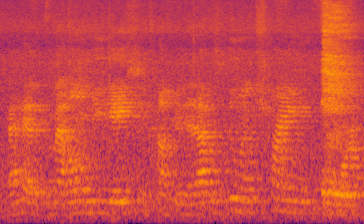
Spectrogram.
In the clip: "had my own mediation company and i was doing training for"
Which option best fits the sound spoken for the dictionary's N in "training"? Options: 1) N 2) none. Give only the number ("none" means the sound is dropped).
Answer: 2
